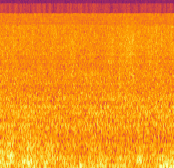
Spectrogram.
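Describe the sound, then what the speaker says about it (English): Thunder rumbles low and continuous through a heavy downpour, steady rain hiss filling the background, fairly faint and distant with no voices. "Does the thunder frighten you?"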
